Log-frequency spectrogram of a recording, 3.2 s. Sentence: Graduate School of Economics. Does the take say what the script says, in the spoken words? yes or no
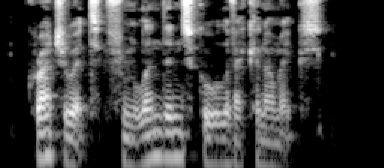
no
